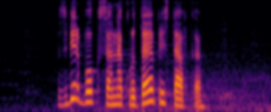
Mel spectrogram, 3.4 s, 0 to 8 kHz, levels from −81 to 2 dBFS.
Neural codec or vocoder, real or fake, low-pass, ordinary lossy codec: none; real; none; none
